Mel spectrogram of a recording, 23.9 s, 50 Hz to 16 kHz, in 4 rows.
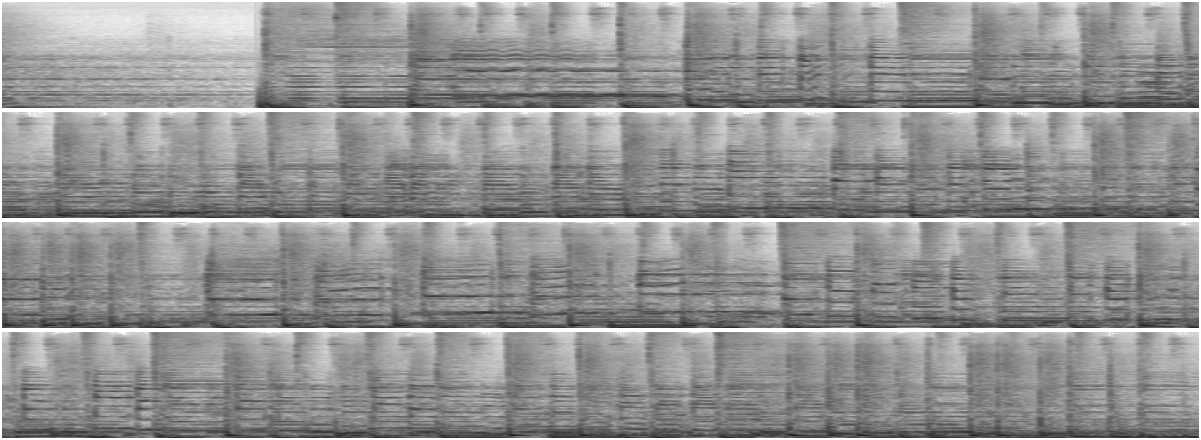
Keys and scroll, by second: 2.4 Tab, 3.9 alt+a, 9.0 shift+a, 10.7 Tab, 11.4 s, 11.7 1, 11.9 0, 12.0 Return, 13.0 Tab, 14.2 1, 14.7 g, 15.2 z, 17.2 shift+z, 21.0 b, 21.2 g, 21.3 Return.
